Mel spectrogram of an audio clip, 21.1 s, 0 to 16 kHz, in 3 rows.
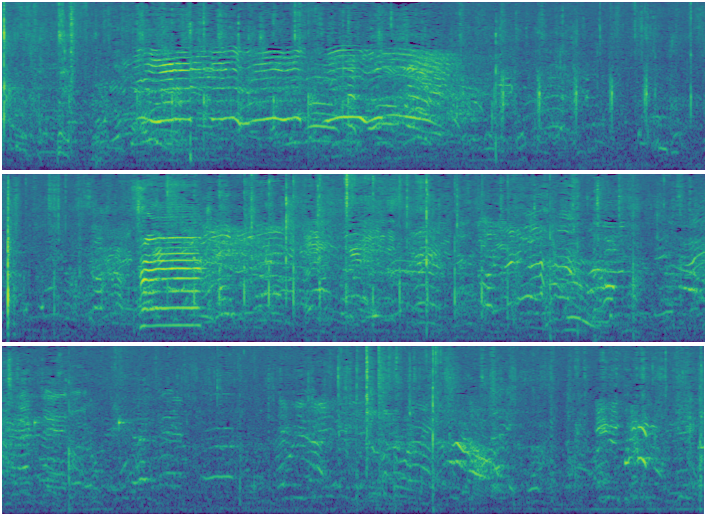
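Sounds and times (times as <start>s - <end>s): people calling out: 0.0s - 21.0s
loud high call: 8.0s - 10.5s.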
